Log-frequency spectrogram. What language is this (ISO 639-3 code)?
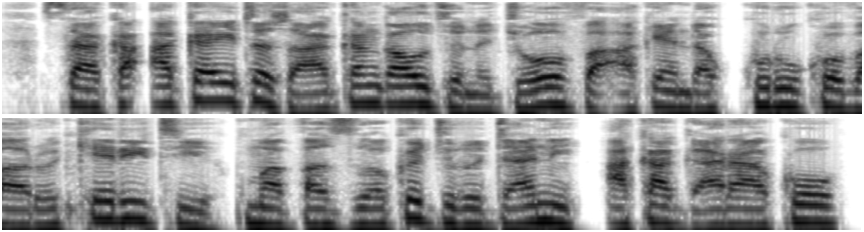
sna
